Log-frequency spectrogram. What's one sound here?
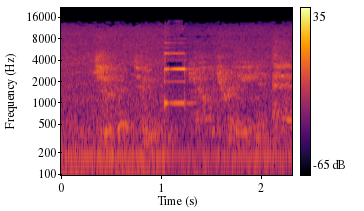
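A card reader gives a short electronic beep.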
